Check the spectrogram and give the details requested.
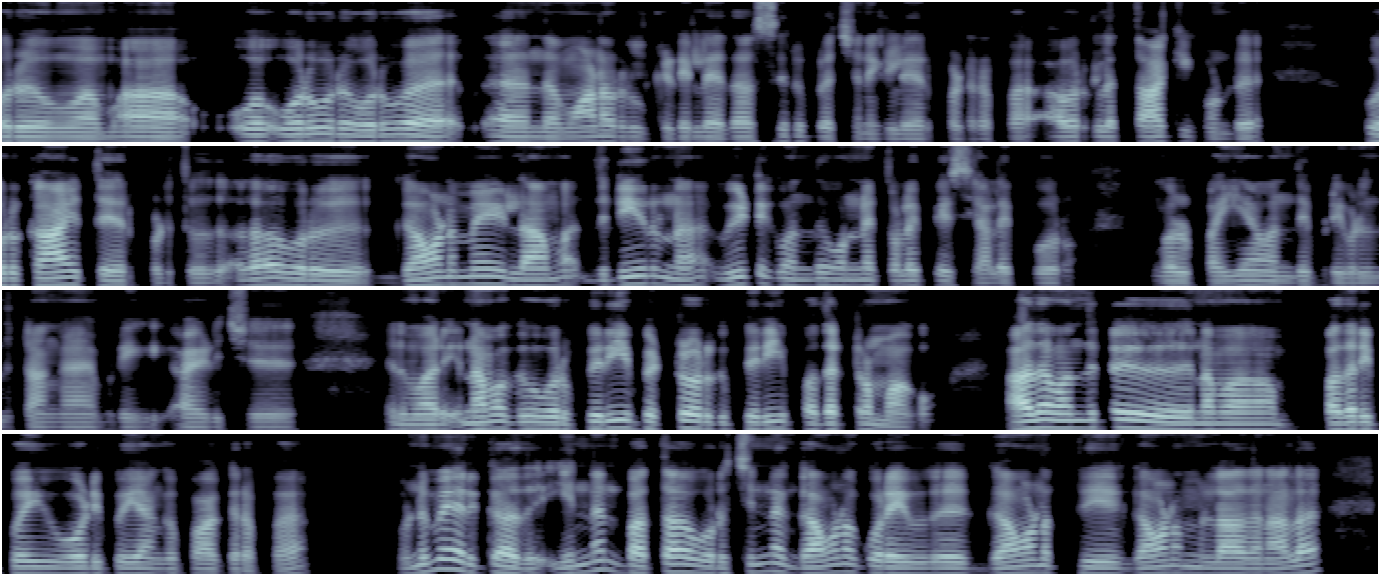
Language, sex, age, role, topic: Tamil, male, 40-44, guest, கவனம் சிதறிவிட்டால் அதை மீண்டும் திரும்பப் பெற நீங்கள் என்ன செய்வீர்கள்?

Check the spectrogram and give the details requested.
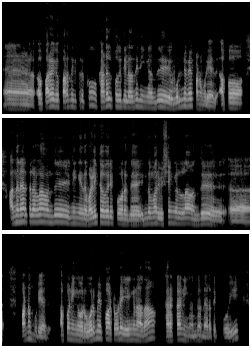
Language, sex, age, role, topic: Tamil, male, 30-34, guest, பறவைகளின் கூட்டம் நமக்கு கூட்டுறவு பற்றி என்ன பாடம் கற்றுத் தருகிறது?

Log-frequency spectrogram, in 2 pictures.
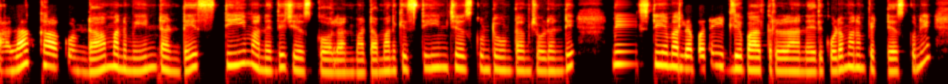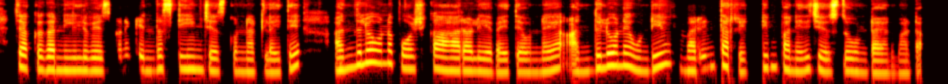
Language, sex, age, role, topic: Telugu, female, 25-29, guest, కుటుంబంతో ఆరోగ్య అలవాట్లు పంచుకోవడంలో మీ అనుభవం ఏమిటి?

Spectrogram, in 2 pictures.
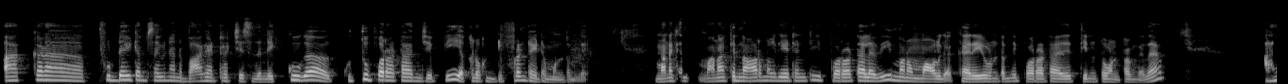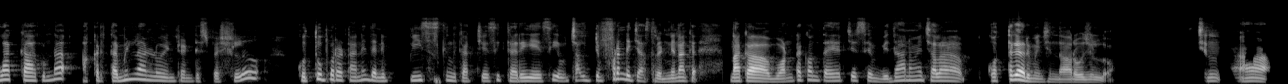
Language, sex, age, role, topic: Telugu, male, 30-34, guest, ఎక్కడికి వెళ్లినప్పుడు మీకు అత్యంత ఆకట్టుకున్న ఆహారం ఏది?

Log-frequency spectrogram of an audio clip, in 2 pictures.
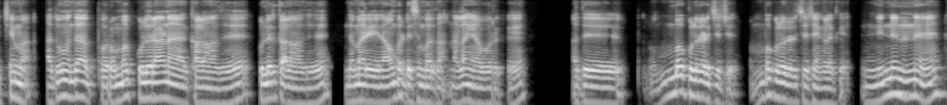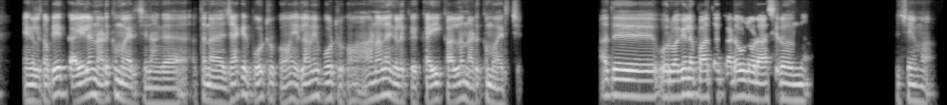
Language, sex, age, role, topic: Tamil, male, 35-39, guest, ஒரு அந்நியர்மீது நம்பிக்கை வைத்து அவர் உங்களுக்கு உதவிய அனுபவம் ஏதாவது உள்ளதா?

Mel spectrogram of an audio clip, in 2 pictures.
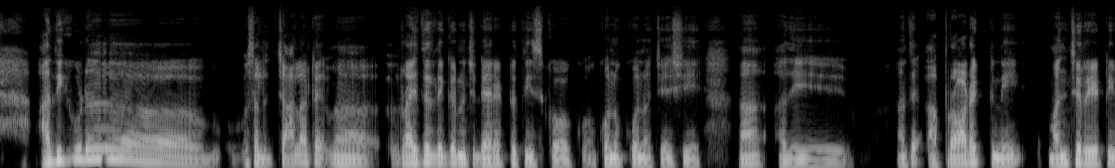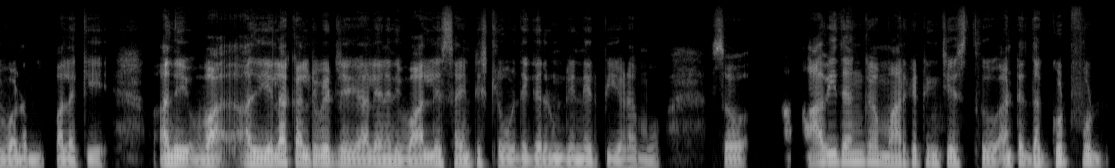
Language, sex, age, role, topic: Telugu, male, 40-44, guest, రైతులతో నేరుగా కొనుగోలు ఎలా జరుగుతుంది?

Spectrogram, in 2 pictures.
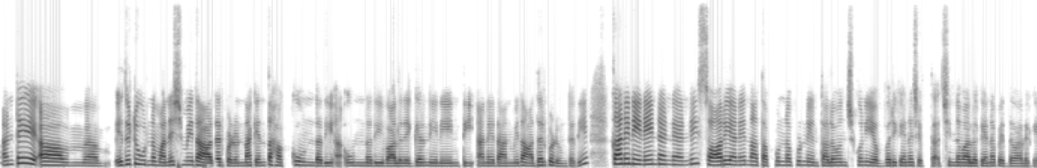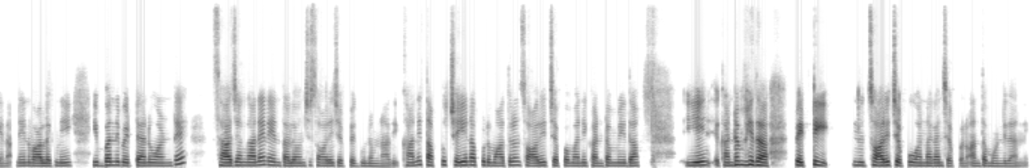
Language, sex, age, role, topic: Telugu, female, 25-29, guest, మీరు ఎప్పుడైనా తప్పు వల్ల ఒక బంధాన్ని కోల్పోయారా, ఆ బంధాన్ని తిరిగి ఎలా చక్కదిద్దుకున్నారు?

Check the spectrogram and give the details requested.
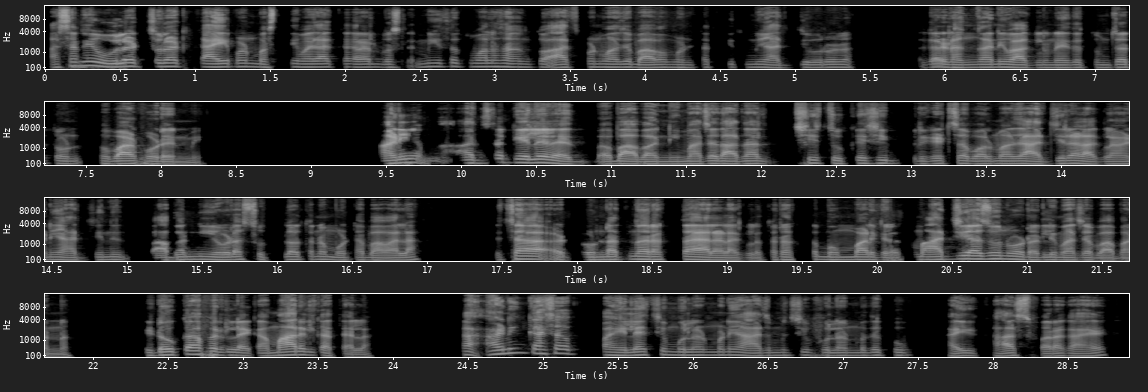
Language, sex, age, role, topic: Marathi, male, 25-29, guest, आपण एकमेकांना मनापासून ऐकण्याची सवय कशी विकसित करू शकतो?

